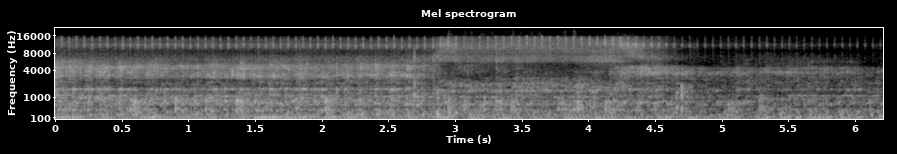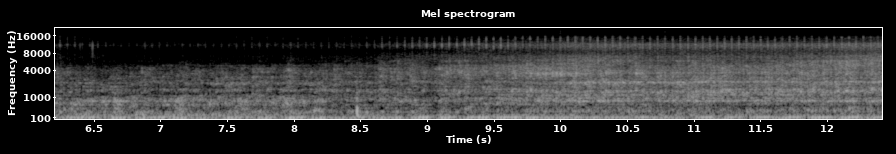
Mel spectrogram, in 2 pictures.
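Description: Rough-sounding idle with an uneven fast ticking and knock around four per second riding over the engine; source unclear.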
